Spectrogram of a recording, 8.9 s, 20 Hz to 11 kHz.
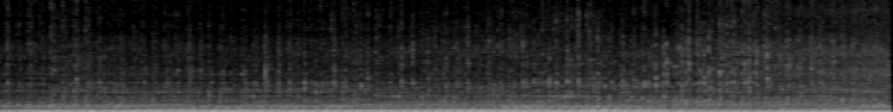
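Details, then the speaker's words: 1958 Chevy Apache after cleaning and gapping the spark plugs, started by jumping the neutral safety switch: steady, even low idle with smooth rumble, no misses or knocks; much better after simple fix. "that sounds much better doesn't it i'm pretty happy with that simple fix"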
